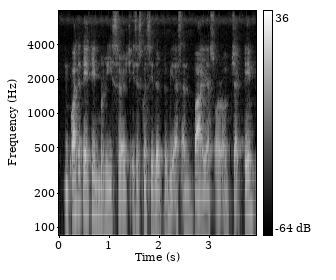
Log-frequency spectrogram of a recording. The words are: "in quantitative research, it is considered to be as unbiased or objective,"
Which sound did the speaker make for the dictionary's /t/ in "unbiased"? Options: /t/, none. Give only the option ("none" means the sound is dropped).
none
